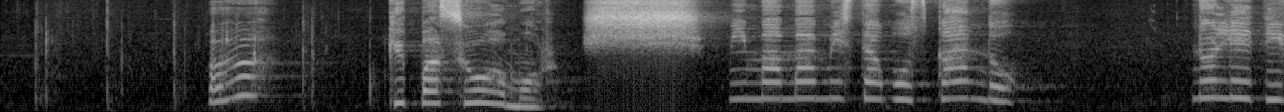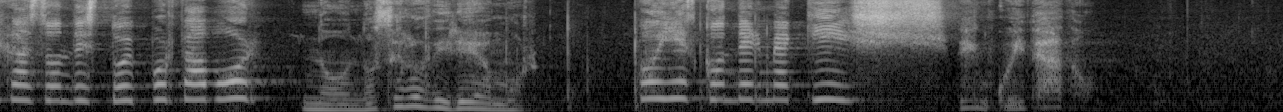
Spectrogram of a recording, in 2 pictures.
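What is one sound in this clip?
An older woman speaks with animation, nearby.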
